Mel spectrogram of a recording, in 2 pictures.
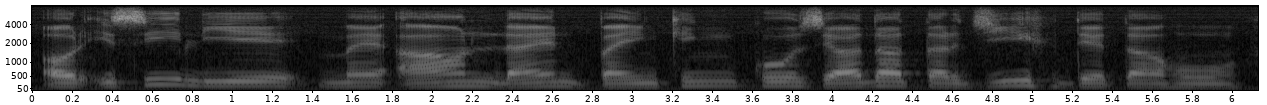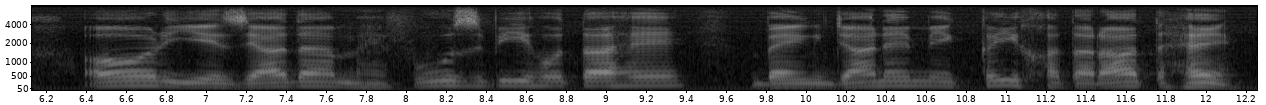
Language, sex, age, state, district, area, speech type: Urdu, male, 30-45, Bihar, Purnia, rural, spontaneous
